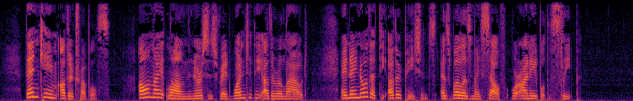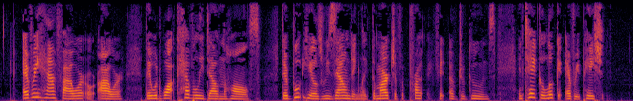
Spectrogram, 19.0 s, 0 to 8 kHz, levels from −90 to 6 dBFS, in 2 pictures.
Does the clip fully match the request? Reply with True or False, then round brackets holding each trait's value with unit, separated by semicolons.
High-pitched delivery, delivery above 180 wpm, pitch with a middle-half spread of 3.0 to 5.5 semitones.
True (215 Hz; 195 wpm; 3.8 semitones)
